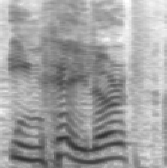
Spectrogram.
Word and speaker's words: Inhaler: Cada vez que presento esta banda, no puedo obviar el detalle de que están liderados por el hijo del cantante de U2, los Inhaler, así se pronuncia esta banda irlandesa.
